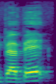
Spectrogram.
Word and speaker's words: Babet: So, Babette, which is spelled babe with a T.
